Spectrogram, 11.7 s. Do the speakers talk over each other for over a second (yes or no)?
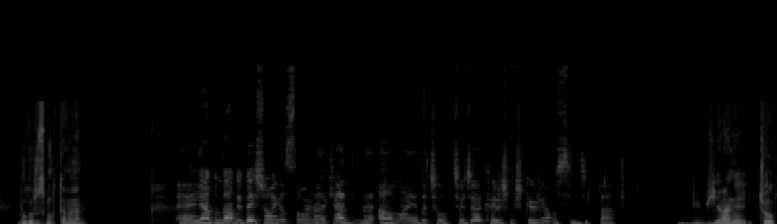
no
